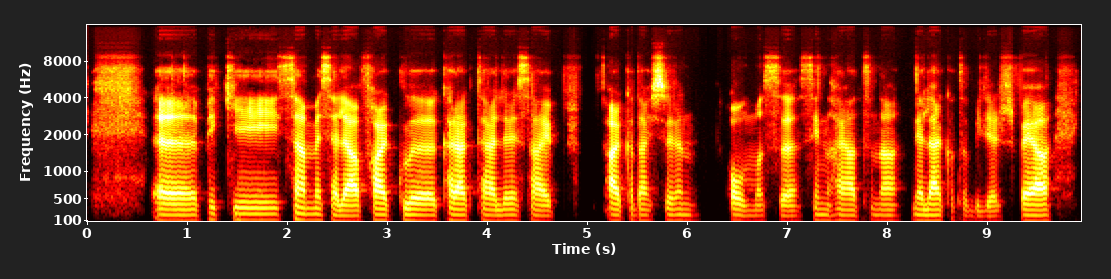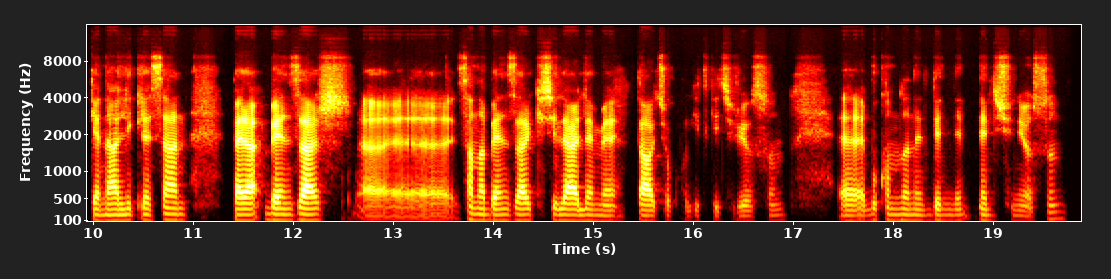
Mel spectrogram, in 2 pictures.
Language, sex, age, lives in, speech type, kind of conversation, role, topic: Turkish, male, 25-29, Poland, conversation, unstructured, none, Arkadaşlarını seçerken nelere dikkat edersin?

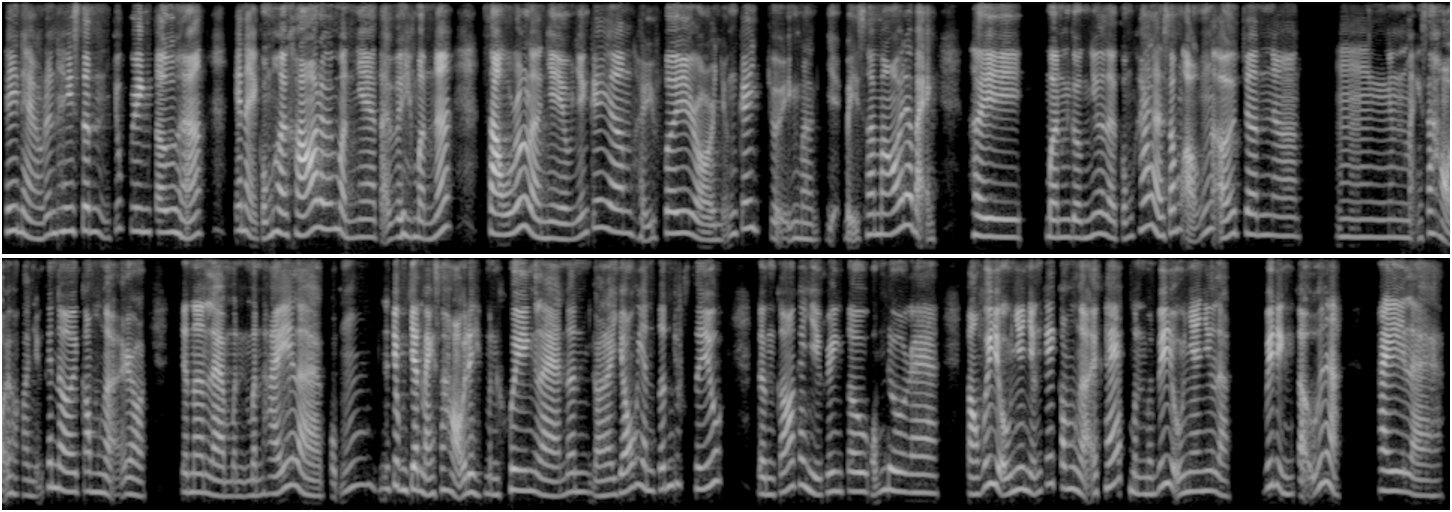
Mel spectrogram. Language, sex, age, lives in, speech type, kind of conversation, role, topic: Vietnamese, female, 25-29, Vietnam, conversation, podcast, guest, Bạn nghĩ ranh giới giữa quyền riêng tư và sự tiện lợi của công nghệ nên được đặt ở đâu?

